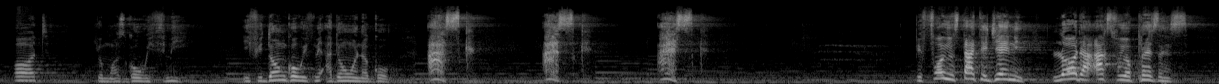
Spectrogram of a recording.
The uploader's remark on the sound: LIVE AT ABC KHALANYONI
